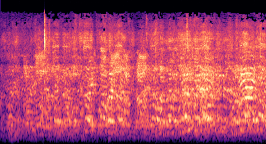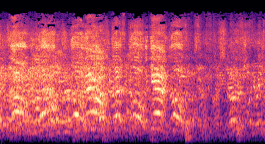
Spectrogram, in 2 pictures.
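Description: Ringside crowd at a kickboxing bout, many voices talking and shouting over one another, with no single voice standing out.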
